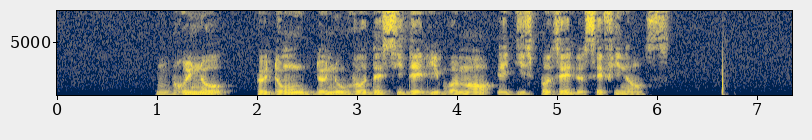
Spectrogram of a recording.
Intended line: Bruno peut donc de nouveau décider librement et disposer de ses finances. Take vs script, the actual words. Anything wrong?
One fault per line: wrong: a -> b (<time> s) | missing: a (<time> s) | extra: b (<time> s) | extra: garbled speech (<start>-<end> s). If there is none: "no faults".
no faults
